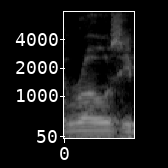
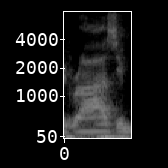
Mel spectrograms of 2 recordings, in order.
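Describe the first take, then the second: First: The name is said like 'Rosie'. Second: The name is said like 'Rozzy'. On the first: This is how the person himself says his name. The speaker calls it wrong. "he pronounces it Rosie" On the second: This is how the name should be said. The speaker calls it right. "but it should be Rozzy"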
